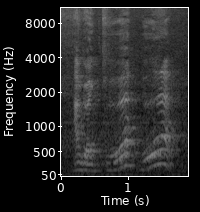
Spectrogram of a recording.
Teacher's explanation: it is on a high pitch at the beginning and it is rising a bit at the beginning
